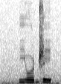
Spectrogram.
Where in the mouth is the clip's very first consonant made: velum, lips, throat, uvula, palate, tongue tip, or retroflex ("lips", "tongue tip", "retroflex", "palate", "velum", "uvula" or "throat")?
palate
